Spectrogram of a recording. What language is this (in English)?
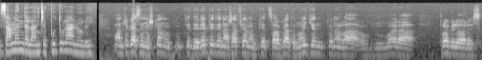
Romanian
